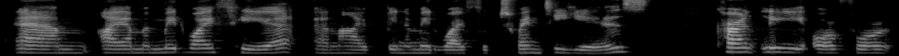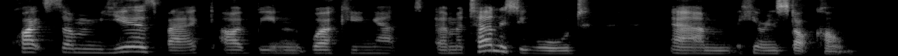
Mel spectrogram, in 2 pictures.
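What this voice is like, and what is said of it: Half British accent. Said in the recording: “I have this sort of half British accent ... Yeah, I hear it. It's wonderful.”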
